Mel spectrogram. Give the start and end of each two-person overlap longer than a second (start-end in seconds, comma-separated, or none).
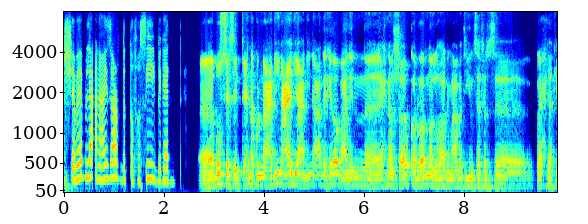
none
